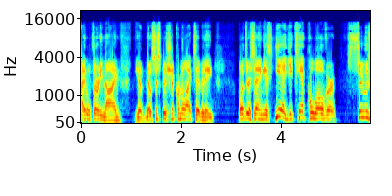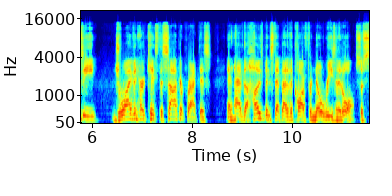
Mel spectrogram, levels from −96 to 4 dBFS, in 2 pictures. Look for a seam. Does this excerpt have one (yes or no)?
yes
